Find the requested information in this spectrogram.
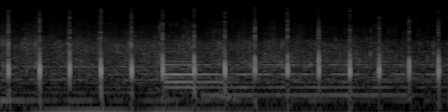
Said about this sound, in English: Come on, let's give God a round of applause.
